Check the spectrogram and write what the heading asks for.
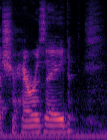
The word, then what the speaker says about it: Scheherazade: Yeah, Scheherazade, I think is how you pronounce it.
